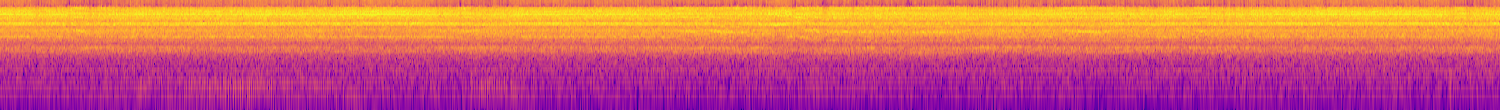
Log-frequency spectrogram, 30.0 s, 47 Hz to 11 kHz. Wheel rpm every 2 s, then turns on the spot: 230, 230, 230, 230, 230, 230, 220, 220, 210, 210, 220, 230, 230, 230, 230.
none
